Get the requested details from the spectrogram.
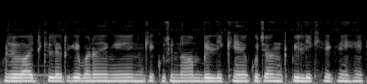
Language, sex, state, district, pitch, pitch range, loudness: Hindi, male, Rajasthan, Bikaner, 155 Hz, 150-155 Hz, -14 LUFS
